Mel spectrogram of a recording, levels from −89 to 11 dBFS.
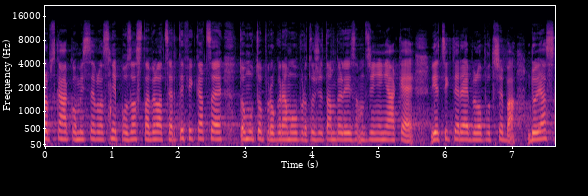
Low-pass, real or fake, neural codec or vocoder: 14.4 kHz; real; none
